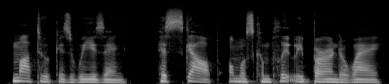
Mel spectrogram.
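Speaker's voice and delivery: usual speaking voice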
